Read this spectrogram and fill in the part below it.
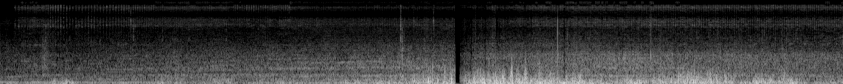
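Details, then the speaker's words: Electric bicycle mechanical disc brake after caliper and cable adjustment: coasting gives only tyre hum and wind, with no scraping. Before the fix, the pads rubbed the disc, made a whirring noise, sapped power and drained the battery. "an herhangi bir ses yok arkadaşlar Normalde kız kötü geliyordu giderken bbn biraz zorluyordu açıkçası"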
